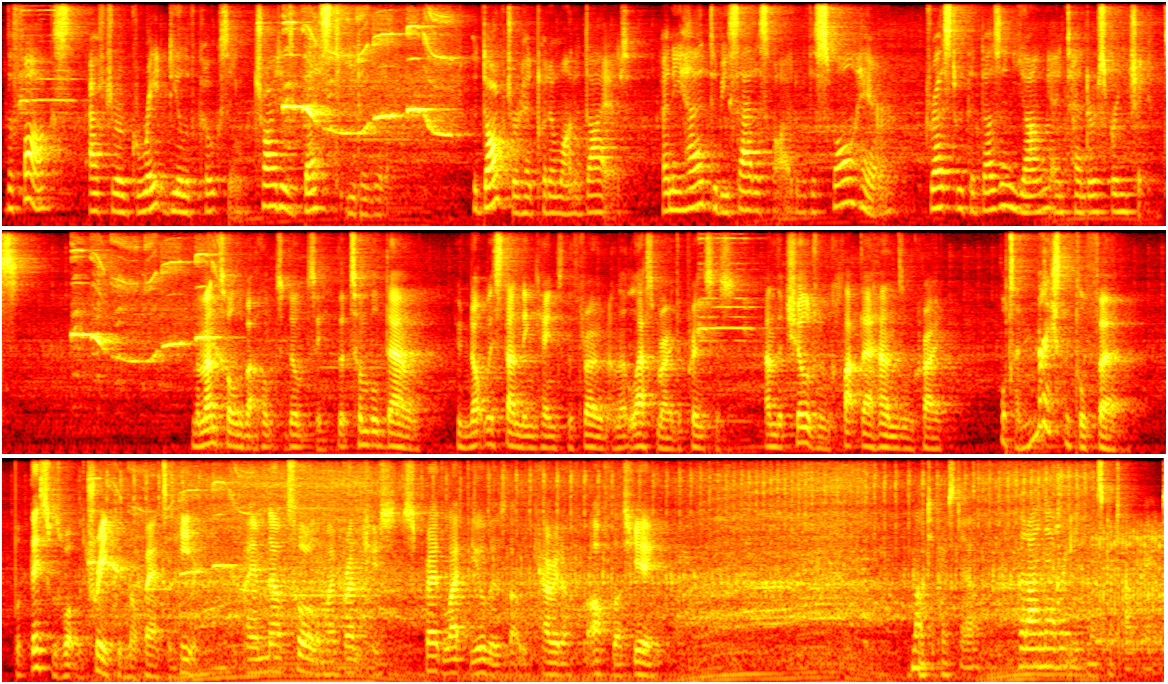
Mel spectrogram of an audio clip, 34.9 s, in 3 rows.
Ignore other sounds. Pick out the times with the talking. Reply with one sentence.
The talking can be heard from 0.0 to 3.9 s, from 4.7 to 11.9 s, from 13.5 to 30.0 s and from 32.3 to 34.8 s.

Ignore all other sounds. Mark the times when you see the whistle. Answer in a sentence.
You can hear the whistle from 2.8 to 4.6 s, from 12.3 to 13.9 s and from 24.1 to 25.9 s.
